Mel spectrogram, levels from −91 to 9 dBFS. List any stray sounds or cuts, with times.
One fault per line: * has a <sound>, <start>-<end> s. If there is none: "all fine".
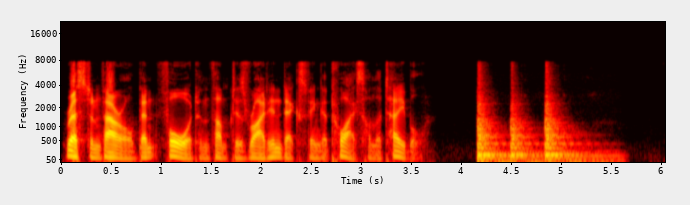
* has a thud, 4.2-5.7 s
